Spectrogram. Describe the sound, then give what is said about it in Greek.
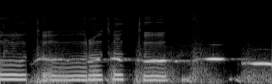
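A short movie tune whistled by mouth, a few sustained, wavering notes in a tune-like phrase, clear, with a low hum of voices or vocalizing underneath. “αρχίζει και σφυρίζει. Να, κάνουμε, να το κάνουμε με το στόμα, να κάνουμε αυτού.”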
